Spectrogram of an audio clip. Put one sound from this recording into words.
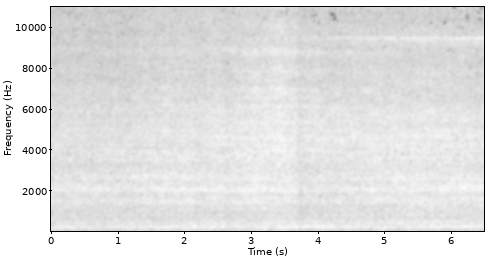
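A passenger train rumbles and clatters past close by on the rails.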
